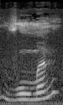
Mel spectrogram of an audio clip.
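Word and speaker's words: women: Next is वन वूमन, many विमेन।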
